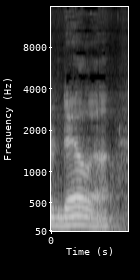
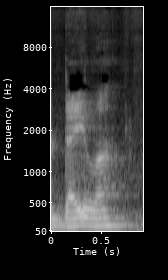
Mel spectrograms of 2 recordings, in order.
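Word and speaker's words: Daella: Della. Or Dela how you want to pronounce it. Dela. Yeah,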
